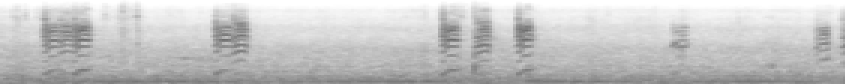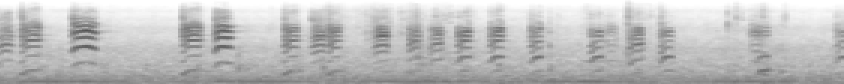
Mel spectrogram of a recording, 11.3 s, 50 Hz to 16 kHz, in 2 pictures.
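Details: Zebra finch pair with their three juveniles, recorded 26 May 2022, giving many short nasal harmonic calls in irregular bursts and clusters across eleven seconds over a steady low electrical hum and faint room noise.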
